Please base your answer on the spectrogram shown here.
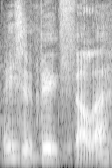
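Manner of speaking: best-attempt put-on Australian accent. Mid-conversation, trying a line in a put-on Australian accent. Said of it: "I'm going to do my best Australian accent".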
